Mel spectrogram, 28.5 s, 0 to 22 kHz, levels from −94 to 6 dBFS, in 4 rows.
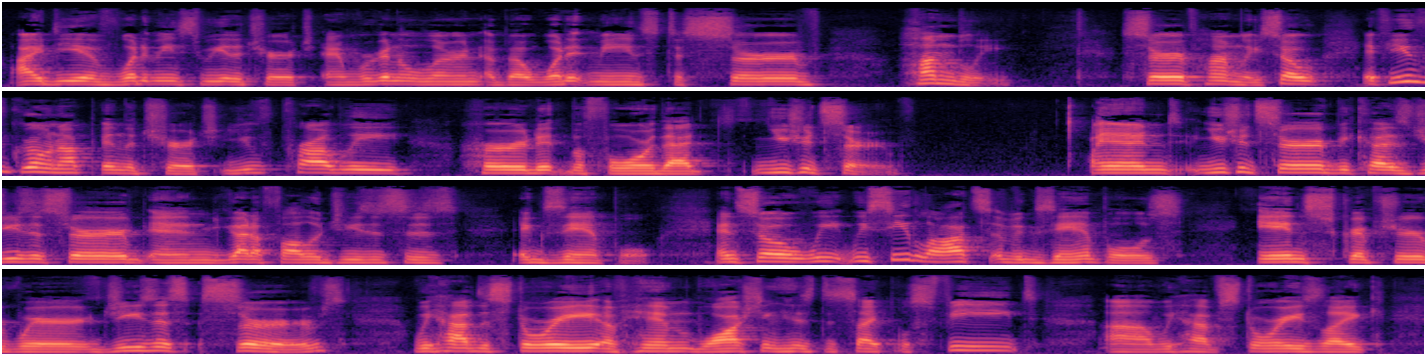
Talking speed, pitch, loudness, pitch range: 175 wpm, 145 Hz, -21 LUFS, 130-160 Hz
